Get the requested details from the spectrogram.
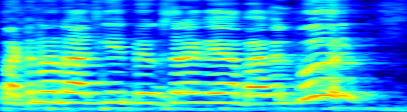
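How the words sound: The names are called out like a hawker. "कम conductor कैसे बोलते हैं पता है?"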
